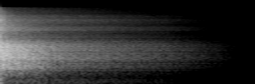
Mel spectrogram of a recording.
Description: clapGood.wav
